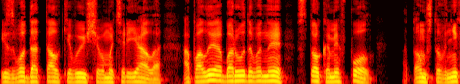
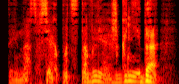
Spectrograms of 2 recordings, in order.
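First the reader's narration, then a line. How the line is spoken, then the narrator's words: Shouted whisper. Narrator (Russian): кричат ему шепотом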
